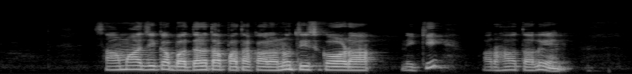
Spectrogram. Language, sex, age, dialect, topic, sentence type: Telugu, male, 18-24, Southern, banking, question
